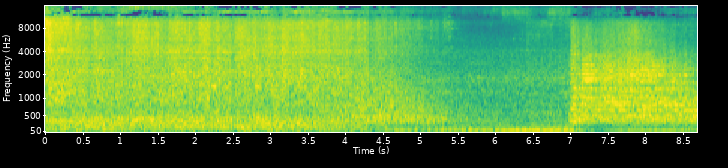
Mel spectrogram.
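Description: Covered hopper freight cars rolling past close by, a steady rumble and clatter of wheels on rail. About seven seconds in, it cuts abruptly to the air horn of an approaching Union Pacific SD70ACE-led freight sounding a steady chord at a grade crossing.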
